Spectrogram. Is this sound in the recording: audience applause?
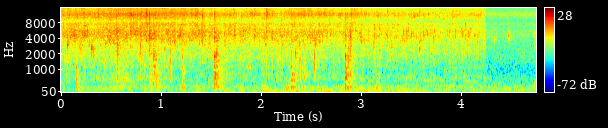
no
